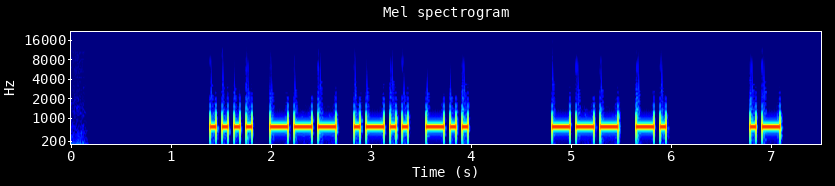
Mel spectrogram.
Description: Morse code, heard as a keyed tone, about 20 wpm, 700 Hz. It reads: HOLD ON A
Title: 2x Word-Spacing - Sentences from Top 500 Words - 20wpm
